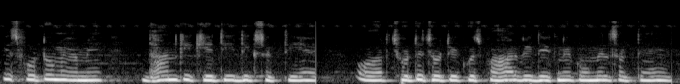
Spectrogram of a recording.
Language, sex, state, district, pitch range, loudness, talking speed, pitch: Hindi, male, Arunachal Pradesh, Lower Dibang Valley, 185-195 Hz, -12 LUFS, 185 wpm, 190 Hz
